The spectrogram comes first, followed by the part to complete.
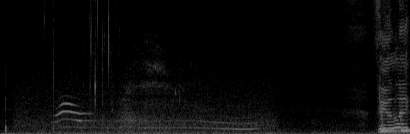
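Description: A single long cat meow that sweeps up at the start, holds steady, then dips away at the end. Music starts abruptly just before the end.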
